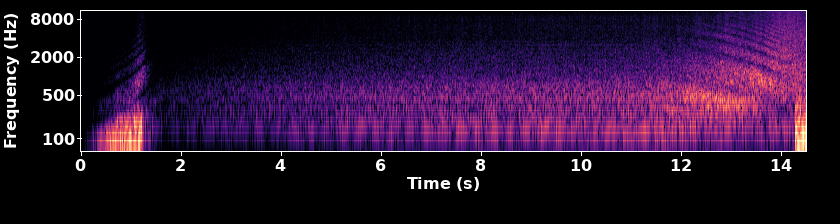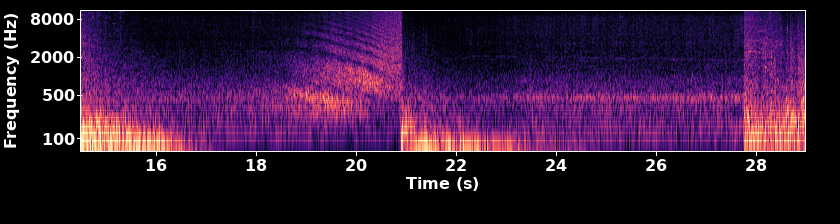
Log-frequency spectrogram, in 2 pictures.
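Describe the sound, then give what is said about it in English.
A loud, steady helicopter roar with whooshing passes overhead, broken by several sudden, powerful blasts like explosions as the aircraft goes down. No one speaks. “Captain, the chopper's down. I repeat, the chopper is down.”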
